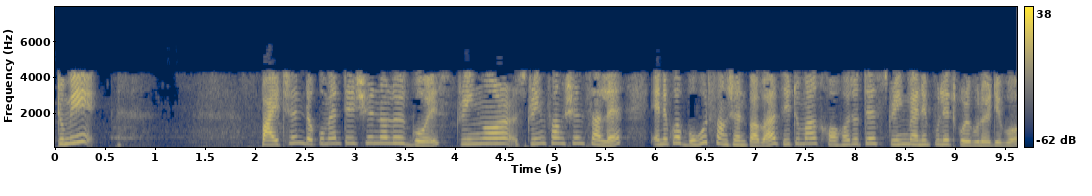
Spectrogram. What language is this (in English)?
Assamese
